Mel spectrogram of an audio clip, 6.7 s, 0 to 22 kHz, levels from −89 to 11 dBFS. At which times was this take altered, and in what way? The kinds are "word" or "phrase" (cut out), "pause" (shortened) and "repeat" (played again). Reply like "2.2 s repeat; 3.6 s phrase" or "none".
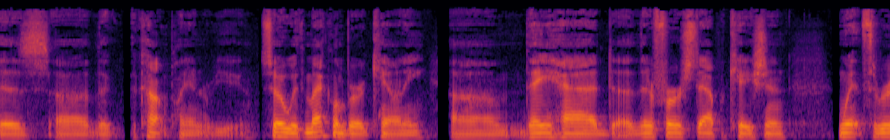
3.3 s pause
